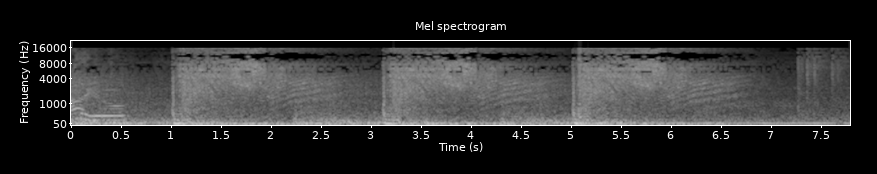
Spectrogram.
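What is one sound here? Heavy blasts and gunfire burst in quick rounds.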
